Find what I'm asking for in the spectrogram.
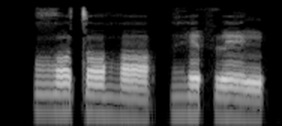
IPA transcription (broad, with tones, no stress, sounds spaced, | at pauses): ɣ ɔ˨ t ɔ˨ ɦ ɒ˨ | ɦ ɛ̃˨ θ l ɛ̃˨ ŋ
